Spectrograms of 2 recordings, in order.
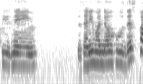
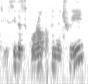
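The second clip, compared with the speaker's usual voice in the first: ordinary delivery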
